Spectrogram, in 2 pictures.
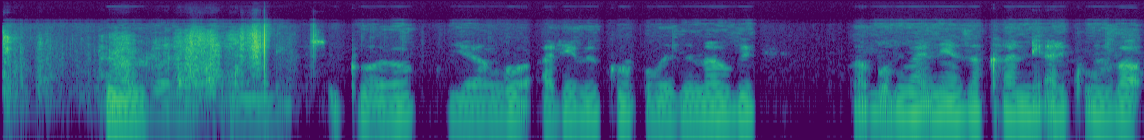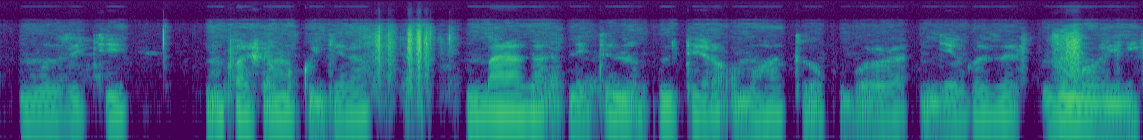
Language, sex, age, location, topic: Kinyarwanda, male, 18-24, Kigali, health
